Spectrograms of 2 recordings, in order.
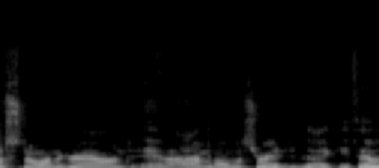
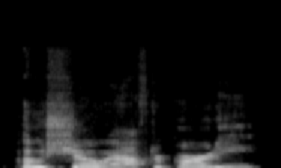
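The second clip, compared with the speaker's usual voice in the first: drawn-out, higher and louder hype; hype announcer; 6 semitones higher, 8 dB louder, slower than usual. Pretend. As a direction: announce it like a party host. Announcing hype after party.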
